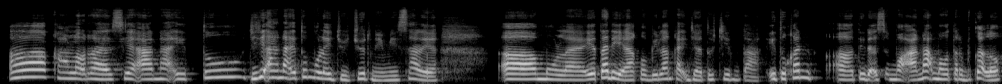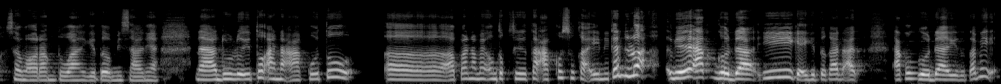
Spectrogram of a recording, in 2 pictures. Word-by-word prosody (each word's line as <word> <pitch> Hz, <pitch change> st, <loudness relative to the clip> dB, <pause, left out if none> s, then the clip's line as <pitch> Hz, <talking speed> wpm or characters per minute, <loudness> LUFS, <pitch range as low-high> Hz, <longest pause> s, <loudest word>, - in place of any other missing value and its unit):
.Eee, 340 Hz, +3 st, +5 dB
kalau 275 Hz, -4 st, -1 dB
rahasia 245 Hz, 0 st, 0 dB
anak 240 Hz, +1 st, 0 dB
itu, 320 Hz, +8 st, -4 dB
jadi 270 Hz, +6 st, +3 dB
anak 280 Hz, -3 st, 0 dB
itu 345 Hz, -, -4 dB
mulai 280 Hz, -5 st, 0 dB
jujur 215 Hz, +4 st, -4 dB
nih, 190 Hz, -2 st, -6 dB
misal 205 Hz, +5 st, -4 dB
ya, 190 Hz, -2 st, -1 dB, 0.7 s
eee, 245 Hz, 0 st, +6 dB
mulai 215 Hz, -3 st, -1 dB
ya 250 Hz, -, +4 dB
tadi 310 Hz, -5 st, +4 dB
ya, 205 Hz, -1 st, 0 dB
aku 230 Hz, -, -7 dB
bilang 245 Hz, +4 st, -2 dB
kayak 235 Hz, -4 st, -4 dB
jatuh 215 Hz, +1 st, -5 dB
cinta, 210 Hz, -7 st, -8 dB
itu 255 Hz, +4 st, -1 dB
kan, 315 Hz, -1 st, 0 dB
eee, 225 Hz, -8 st, -5 dB
tidak 235 Hz, -4 st, 0 dB
semua 230 Hz, -2 st, -3 dB
anak 305 Hz, +7 st, +1 dB
mau 240 Hz, -1 st, +1 dB
terbuka 220 Hz, -4 st, -2 dB
loh 205 Hz, +2 st, +1 dB
sama 205 Hz, -4 st, -3 dB
orang 195 Hz, +1 st, -3 dB
tua, 195 Hz, 0 st, -3 dB
gitu, 190 Hz, +1 st, -1 dB
misalnya. 185 Hz, -1 st, -7 dB, 0.4 s
Nah, 220 Hz, 0 st, +4 dB
dulu 245 Hz, +1 st, +1 dB
itu 245 Hz, +6 st, -1 dB
anak 240 Hz, -6 st, -1 dB
aku 245 Hz, +3 st, -4 dB
tuh, 335 Hz, +3 st, -1 dB, 0.4 s
eee, 215 Hz, -3 st, -1 dB
apa 250 Hz, +4 st, -5 dB
namanya, 260 Hz, -2 st, -3 dB
untuk 260 Hz, +1 st, -3 dB
cerita, 255 Hz, -2 st, -2 dB
"Aku 235 Hz, +6 st, -3 dB
suka 290 Hz, -5 st, -4 dB
ini", 245 Hz, +1 st, -3 dB
kan 370 Hz, -, +4 dB
dulu 390 Hz, +2 st, +5 dB
ak 435 Hz, -, +6 dB, 0.3 s
biasanya 300 Hz, +3 st, +9 dB
aku 320 Hz, -, -14 dB, 0.2 s
goda, 250 Hz, 0 st, +6 dB, 0.2 s
"I" 330 Hz, +3 st, +1 dB
kayak 205 Hz, -, +1 dB
gitu 230 Hz, -, -4 dB
kan, 235 Hz, +1 st, -1 dB
ad -, -, -2 dB, 0.3 s
aku 265 Hz, -1 st, -2 dB
goda 230 Hz, -2 st, +3 dB
gitu, 215 Hz, -1 st, -6 dB
tapi 265 Hz, +11 st, -4 dB
245 Hz, 200 wpm, -21 LUFS, 215-265 Hz, 0.7 s, biasanya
